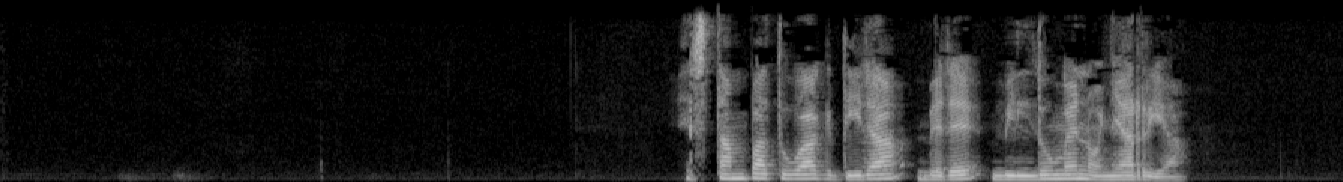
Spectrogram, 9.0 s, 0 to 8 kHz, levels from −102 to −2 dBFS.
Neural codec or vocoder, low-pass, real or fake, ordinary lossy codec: none; 7.2 kHz; real; AAC, 32 kbps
